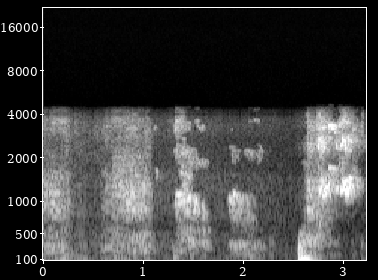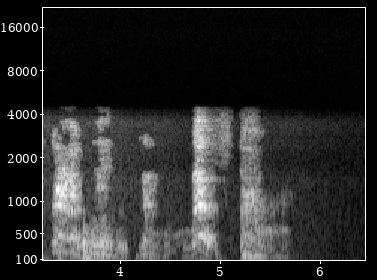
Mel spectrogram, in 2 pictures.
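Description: Magyar Vizsla puppies growling and yipping in play, a string of short irregular bursts, loudest about two and a half seconds in, stopping shortly before the end. The sound is thin and cut off at the top, as through a security camera's microphone.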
